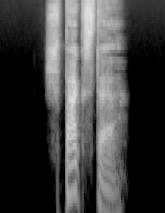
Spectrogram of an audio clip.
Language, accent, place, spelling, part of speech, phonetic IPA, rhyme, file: German, Germany, Berlin, spackster, adjective, [ˈʃpakstɐ], -akstɐ, De-spackster.ogg
- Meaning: inflection of spack: 1. strong/mixed nominative masculine singular superlative degree 2. strong genitive/dative feminine singular superlative degree 3. strong genitive plural superlative degree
